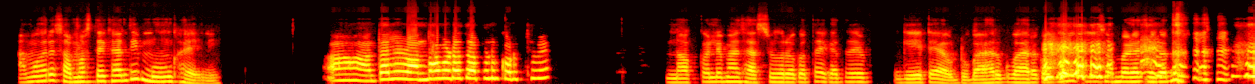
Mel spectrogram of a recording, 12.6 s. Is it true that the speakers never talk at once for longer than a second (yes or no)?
yes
